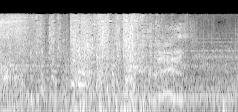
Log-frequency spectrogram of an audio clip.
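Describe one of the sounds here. Weapons clash and bodies are hit in a fast fight.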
